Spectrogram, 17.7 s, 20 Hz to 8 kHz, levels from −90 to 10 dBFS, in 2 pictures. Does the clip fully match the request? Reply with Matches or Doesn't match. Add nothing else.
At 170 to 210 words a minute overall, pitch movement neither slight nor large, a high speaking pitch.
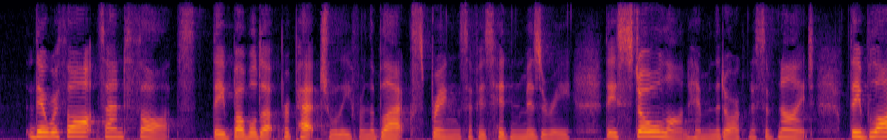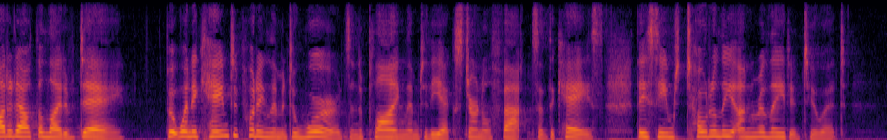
Matches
